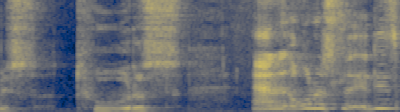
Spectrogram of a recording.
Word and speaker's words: Thor: In Swedish and Danish and so on, and Norwegian, you say Thor, sort of Thor, right? So it's a little different pronunciation, yeah, Thor. We don't have the H, right? So it's just Thor.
